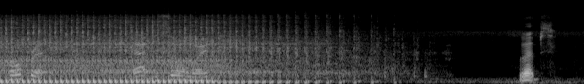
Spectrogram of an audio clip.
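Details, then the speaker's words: Customer's Murray 42-inch riding mower runs with a steady, fast, even single-cylinder thump, charging the battery after the ignition switch was suspected as the culprit; runs fine. "we'll just let it run for a little bit charge up the battery and make sure it runs good"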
